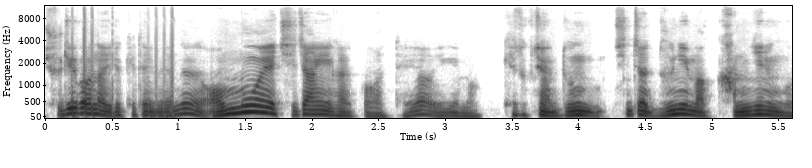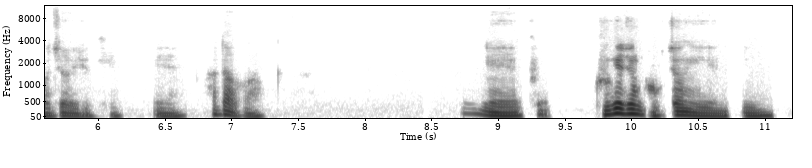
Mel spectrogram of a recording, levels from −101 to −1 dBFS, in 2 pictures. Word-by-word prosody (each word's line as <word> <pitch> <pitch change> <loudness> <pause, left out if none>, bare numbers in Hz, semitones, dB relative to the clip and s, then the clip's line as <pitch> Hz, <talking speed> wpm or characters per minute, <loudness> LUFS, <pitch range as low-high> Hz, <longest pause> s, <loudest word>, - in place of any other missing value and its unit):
줄이거나 150 -5 +2
이렇게 105 +2 -4
되면은 105 +8 -1
업무에 160 - +5
지장이 130 -3 -1
갈 95 -2 -4
것 85 -2 -10
같아요. 105 +7 -5
이게 90 0 -5
막 80 -1 -9 0.2
계속 110 -3 -11
제가 100 -4 +2
눈 105 -3 +3
진짜 115 -1 0
눈이 120 +9 +4
막 100 -5 0
감기는 105 +1 +2
거죠 85 0 -6
이렇게 75 -3 -9 0.5
예 - - -8 0.3
하다가. 95 - -7 1.7
예. 85 -2 -1
그 - - -16 0.4
그게 150 +6 +4
좀 140 -3 +4
걱정이에요. 85 -5 -3 0.2
음. 80 +1 -6
105 Hz, 305 characters per minute, -24 LUFS, 90-125 Hz, 1.7 s, 업무에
